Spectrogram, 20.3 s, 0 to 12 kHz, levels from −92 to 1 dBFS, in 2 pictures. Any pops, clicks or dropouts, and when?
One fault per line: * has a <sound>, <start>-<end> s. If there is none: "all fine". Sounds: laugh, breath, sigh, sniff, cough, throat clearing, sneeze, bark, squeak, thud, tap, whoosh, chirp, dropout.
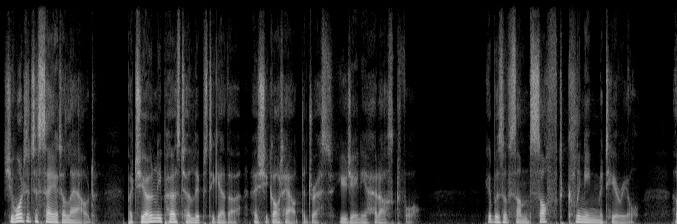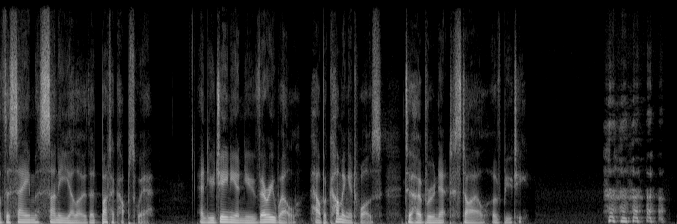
* has a laugh, 19.2-20.2 s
